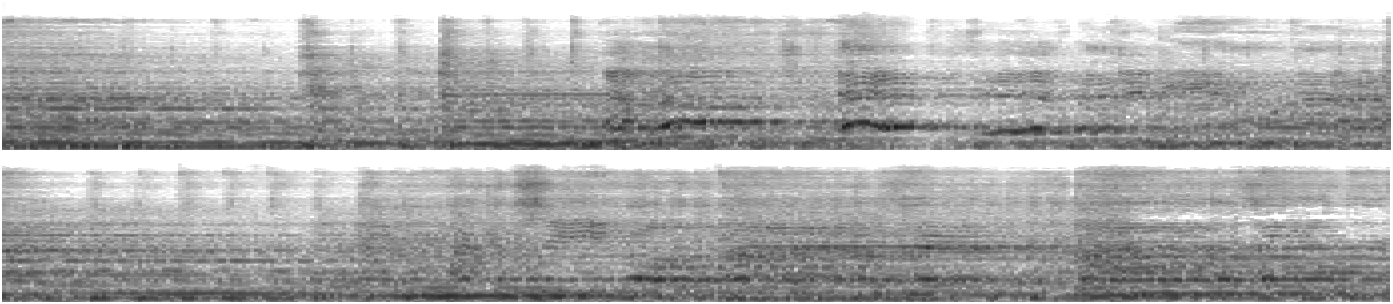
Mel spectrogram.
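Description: Live rock band playing from the audience's side of an arena: electric and acoustic guitars, bass and drums, with a pitched line that bends up and down about four seconds in.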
